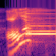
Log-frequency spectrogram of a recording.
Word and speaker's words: Olliffe: some interviews from patrick olive is that how you pronounce his name yes olive like olive but with f sounds ah yes and brett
